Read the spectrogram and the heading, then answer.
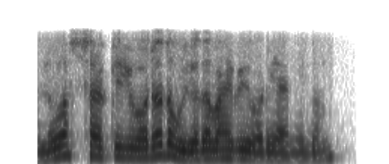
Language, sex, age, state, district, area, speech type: Manipuri, male, 18-30, Manipur, Kangpokpi, urban, conversation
